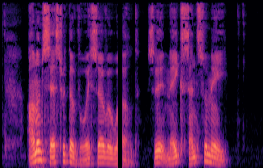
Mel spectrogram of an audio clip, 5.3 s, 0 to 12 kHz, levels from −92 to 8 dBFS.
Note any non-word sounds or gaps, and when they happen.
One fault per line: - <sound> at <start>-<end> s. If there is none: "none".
- dropout at 2.4-2.5 s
